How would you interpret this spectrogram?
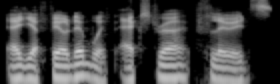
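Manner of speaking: nasal hobgoblin take on Michael Caine; ogre-like Michael Caine impression. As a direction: put on a bloated ogre voice. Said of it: "your sort of ogre voice".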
